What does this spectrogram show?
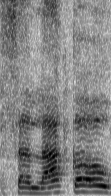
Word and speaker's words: Salako: don't want to jack up the pronunciation. Salako music.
